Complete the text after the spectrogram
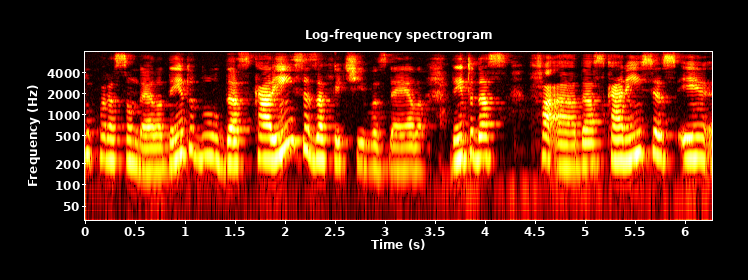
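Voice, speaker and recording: A woman with a southern Brazilian accent, fairly high pitch, and lively intonation. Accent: gaúcho Brazilian Portuguese. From southern Brazil (Rio Grande do Sul). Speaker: spiritist meeting host. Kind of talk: group discussion.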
